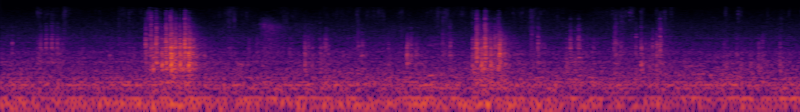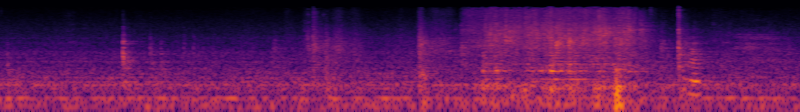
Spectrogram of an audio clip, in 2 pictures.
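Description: A kitchen tap runs for about two seconds near the end. Earlier there are a few short scrapes of a wooden spatula against a skillet as raw sausage is broken up, all over a steady low hum.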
